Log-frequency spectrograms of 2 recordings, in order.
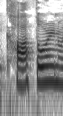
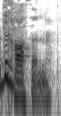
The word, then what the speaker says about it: Cawthon: I, I keep wanting to say Cawthorn, which is like reverse Rhode Island way of pronouncing his name. – It's uh, Cawthon. Cawthon, sorry.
